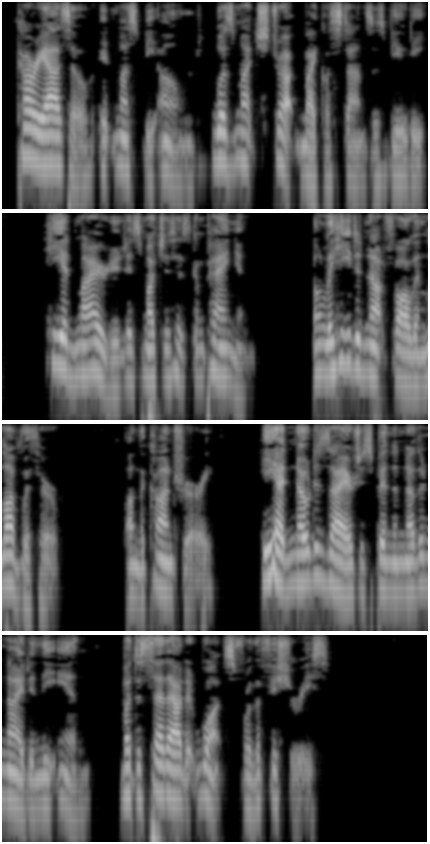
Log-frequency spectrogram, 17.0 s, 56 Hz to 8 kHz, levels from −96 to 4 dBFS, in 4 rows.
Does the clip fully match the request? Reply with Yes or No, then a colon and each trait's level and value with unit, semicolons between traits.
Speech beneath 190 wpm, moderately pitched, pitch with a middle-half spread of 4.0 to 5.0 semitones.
Yes: average, 180 wpm; medium, 155 Hz; average, 4.3 semitones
